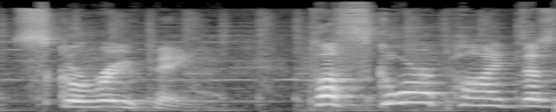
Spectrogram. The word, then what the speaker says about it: Skorupi: And yet some stupid people call it Scorepi. It doesn't have an E at the end of its name. If it did, then it would be Scorepi. But it's Skorupi.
